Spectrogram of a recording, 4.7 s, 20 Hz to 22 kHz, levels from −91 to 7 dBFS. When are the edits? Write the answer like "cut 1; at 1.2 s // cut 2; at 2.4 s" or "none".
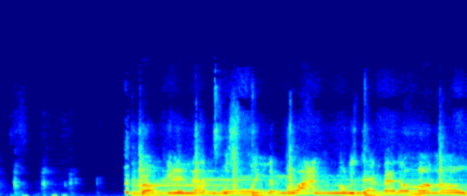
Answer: cut 1; at 1.4 s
